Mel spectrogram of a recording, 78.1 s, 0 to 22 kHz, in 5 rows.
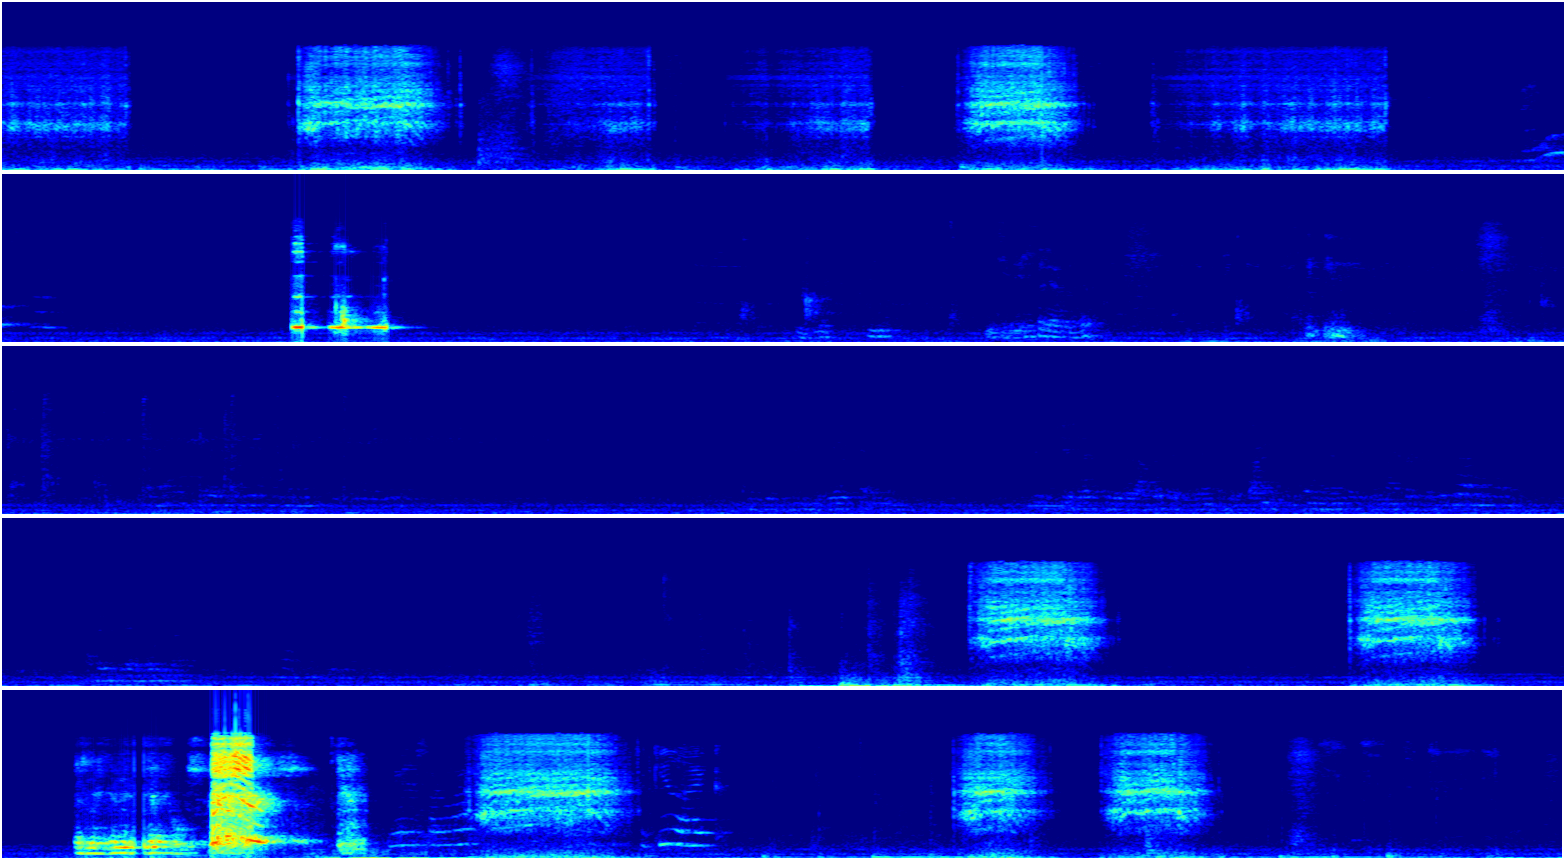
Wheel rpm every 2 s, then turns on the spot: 10, 40, 20, 10, 20, 20, 20, 0, 0, 0, 0, 0, 0, 0, 0, 0, 0, 0, 0, 0, 0, 0, 0, 0, 0, 0, 0, 0, 40, 0, 40, 0, 0, 30, 20, 0, 40, 10, 0.
0-2 6-8 12-14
